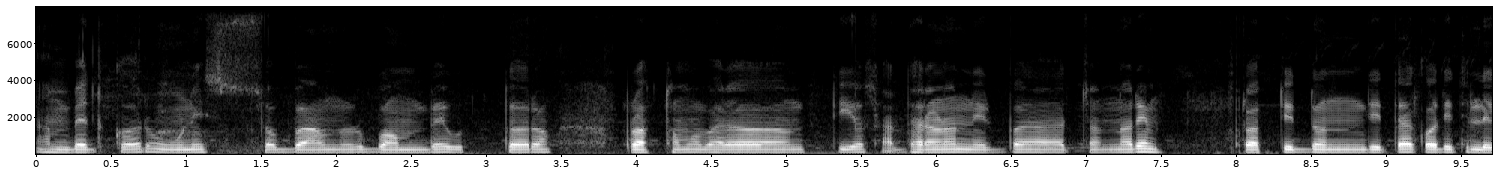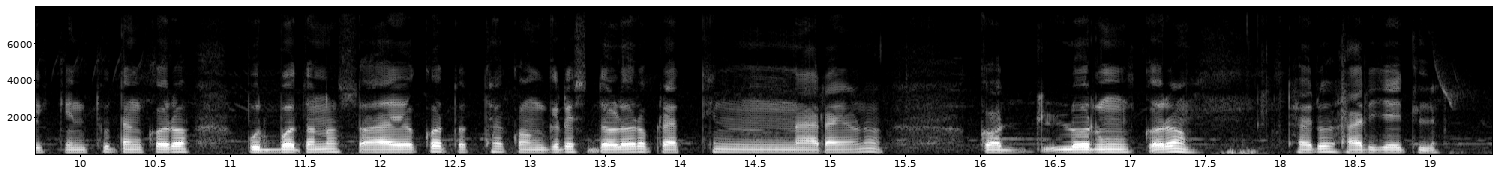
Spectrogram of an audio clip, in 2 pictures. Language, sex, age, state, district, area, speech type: Odia, male, 18-30, Odisha, Kendujhar, urban, read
